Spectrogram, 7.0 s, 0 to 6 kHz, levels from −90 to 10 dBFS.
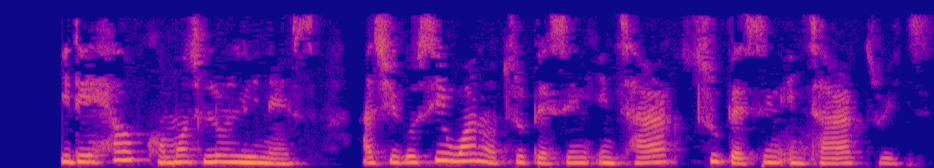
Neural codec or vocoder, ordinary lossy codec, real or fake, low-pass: vocoder, 44.1 kHz, 128 mel bands every 256 samples, BigVGAN v2; MP3, 24 kbps; fake; 5.4 kHz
